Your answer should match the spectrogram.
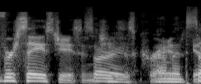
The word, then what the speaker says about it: Versace: It's pronounced Versace, Jason.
